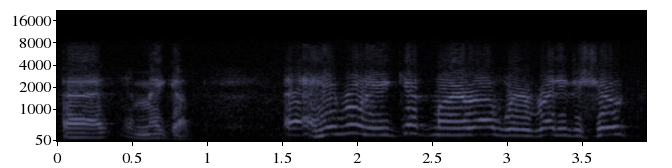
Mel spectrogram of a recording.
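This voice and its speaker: A man's voice: sits high, sing-song, normal speed. An actor playing a diligent, hesitant and plain-spoken cameraman in a 1980s radio drama. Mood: busy. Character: puzzled, diligent male film cameraman. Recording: dull, noisy 1980s radio taping.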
